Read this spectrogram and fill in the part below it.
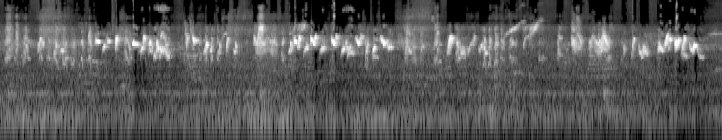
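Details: Red-whiskered bulbuls in a dueling contest sing a dense, continuous stream of quick chirping and warbling notes with hardly any gaps across ten seconds.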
